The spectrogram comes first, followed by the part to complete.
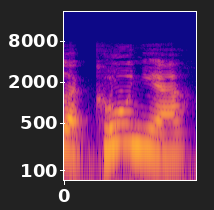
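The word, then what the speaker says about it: Acuña: of the Braves 299 in case you were wondering how you pronounced that little squiggly line over that end yeah yeah like combining the N and the y ah kun yeah who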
